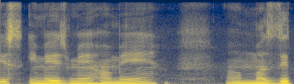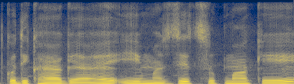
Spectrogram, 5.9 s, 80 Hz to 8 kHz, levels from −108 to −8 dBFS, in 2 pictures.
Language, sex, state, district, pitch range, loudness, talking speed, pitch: Hindi, male, Chhattisgarh, Sukma, 130-150 Hz, -16 LUFS, 145 wpm, 140 Hz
